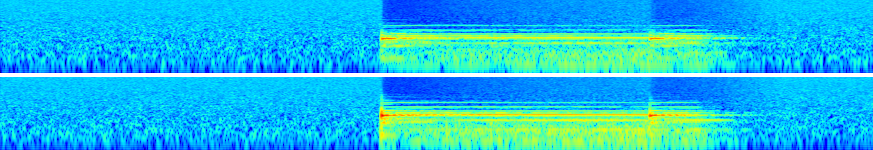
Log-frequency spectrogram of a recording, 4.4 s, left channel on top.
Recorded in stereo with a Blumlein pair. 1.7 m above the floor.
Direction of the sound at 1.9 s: 35° right.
